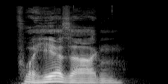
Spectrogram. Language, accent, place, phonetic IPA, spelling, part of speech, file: German, Germany, Berlin, [foːɐ̯ˈheːɐ̯ˌzaːɡn̩], vorhersagen, verb, De-vorhersagen.ogg
- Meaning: to forecast, to predict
